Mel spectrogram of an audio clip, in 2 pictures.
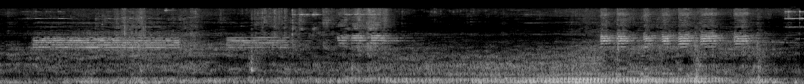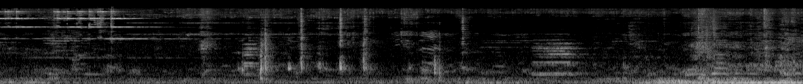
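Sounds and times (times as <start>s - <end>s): car horn beeping: 0.3s - 4.2s, 5.8s - 8.0s, 10.4s - 10.9s, 13.3s - 14.0s
vehicle engine rumbling by: 3.2s - 7.9s, 14.1s - 16.0s.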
